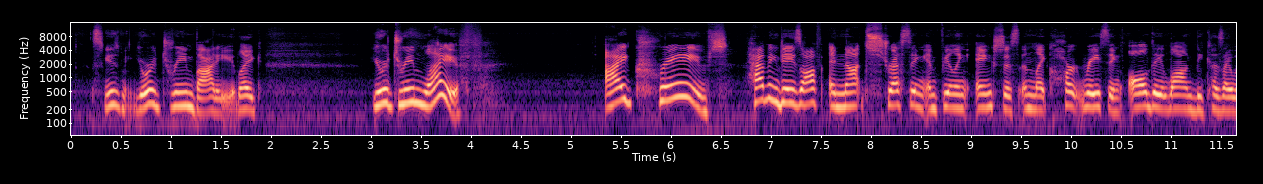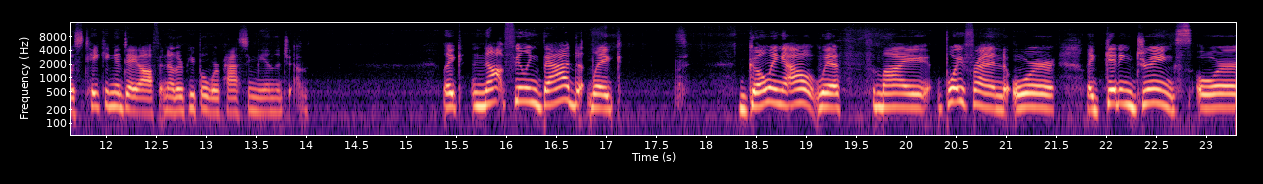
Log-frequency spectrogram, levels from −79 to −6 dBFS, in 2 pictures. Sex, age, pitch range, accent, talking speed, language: female, 20-39, 180-250 Hz, American, 150 wpm, English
